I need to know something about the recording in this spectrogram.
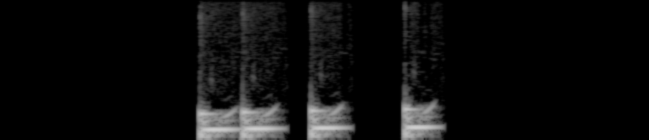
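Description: Bright game chimes ring out in quick rising steps.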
